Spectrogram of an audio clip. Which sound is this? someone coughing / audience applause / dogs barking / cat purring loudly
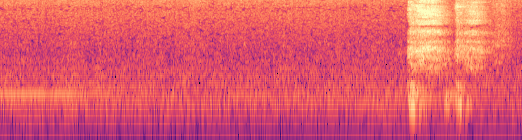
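someone coughing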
